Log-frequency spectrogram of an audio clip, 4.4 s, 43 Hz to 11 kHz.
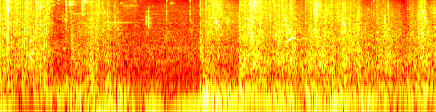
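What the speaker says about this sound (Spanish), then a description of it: "Uno con la ametralladora." Machine gun fire in a Battlefield 1 battle crackles as dense overlapping bursts of gunfire and distant booms, steady and moderately loud throughout with no pauses.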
